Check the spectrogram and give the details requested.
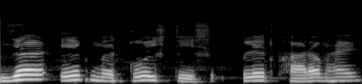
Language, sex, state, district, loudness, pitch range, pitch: Hindi, male, Uttar Pradesh, Lucknow, -18 LUFS, 155-190 Hz, 175 Hz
